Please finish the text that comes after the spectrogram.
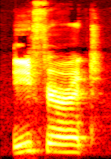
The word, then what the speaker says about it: efferent: are carried on eent I emphasize the E here efferent neurons okay these affect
